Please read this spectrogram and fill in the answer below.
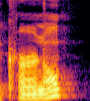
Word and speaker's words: colonel: the L Louisville kernels so this is a colonel or colonal I don't know why that's pronounced like that and then Austin you're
